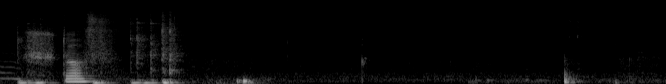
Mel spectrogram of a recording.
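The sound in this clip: Keyboard typing while notes are written up, a short burst of speech at the start followed by a handful of sparse, separate key clicks with quiet gaps between them.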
